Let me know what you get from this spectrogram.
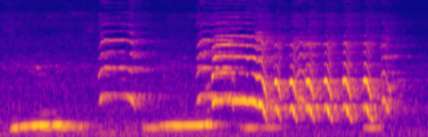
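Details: Monkeys singing at Little Rock Zoo: low hooting notes sliding near the start, then clear whistled whoops that rise and fall, ending in a fast run of repeated bouncing notes, about six per second.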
